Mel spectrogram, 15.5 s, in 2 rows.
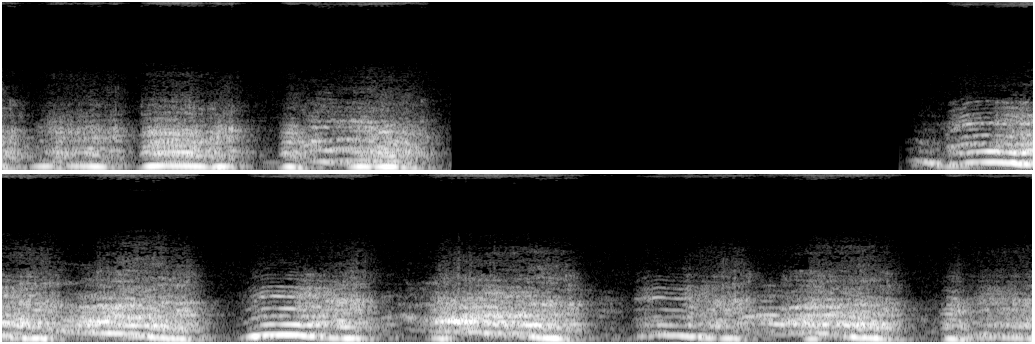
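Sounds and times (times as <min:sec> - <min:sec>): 
lion roaring: 0:00.0 - 0:03.4, 0:06.8 - 0:15.4.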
